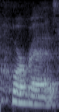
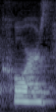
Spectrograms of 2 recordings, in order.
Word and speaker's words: Korres: called the Kors and I've actually heard it pronounced Kors and corz however my absolute favorite makeup Guru artist on YouTube Jaclyn Hill Called It Kors not this in particular but called the brand Kors so that's good enough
